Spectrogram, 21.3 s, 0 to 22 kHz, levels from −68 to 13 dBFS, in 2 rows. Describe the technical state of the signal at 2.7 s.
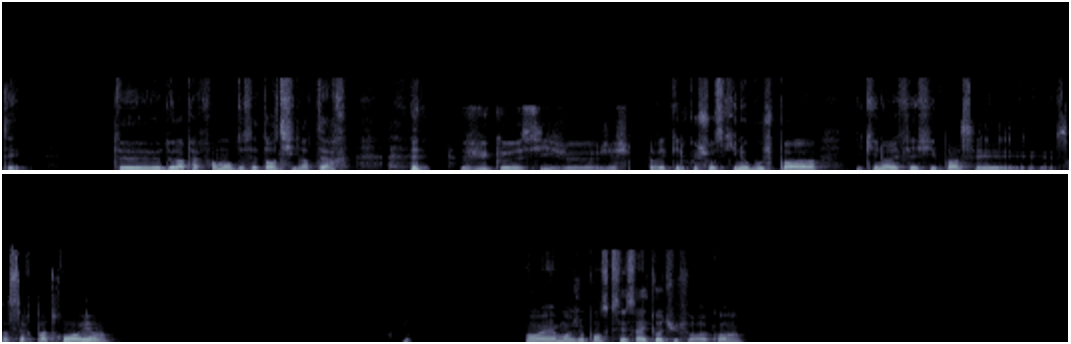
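Nothing is wrong with the signal at 2.7 s; the speech there is intact, with no fault audible.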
